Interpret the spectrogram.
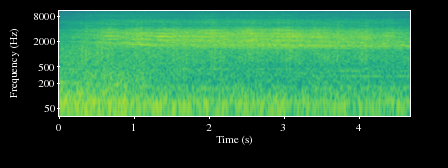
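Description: Passenger train passing at speed on the adjacent track: a loud rushing hiss of wheels and air that swells, peaks in the middle and starts to fade near the end.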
